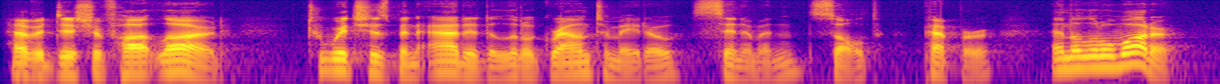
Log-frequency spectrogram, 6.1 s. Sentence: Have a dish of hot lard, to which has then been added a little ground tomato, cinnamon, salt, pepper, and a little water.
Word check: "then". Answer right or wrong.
wrong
